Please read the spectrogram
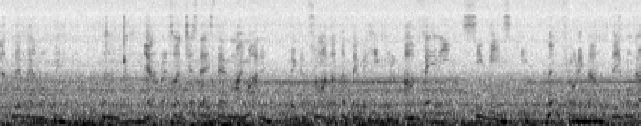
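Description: Steady low drone of a car driving, heard from inside the cabin, with people talking over it.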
